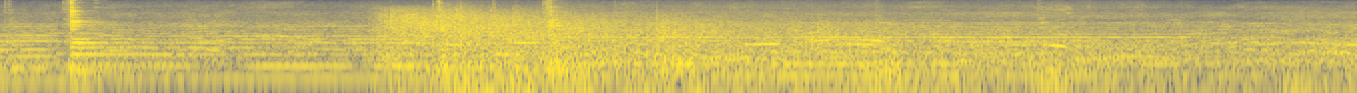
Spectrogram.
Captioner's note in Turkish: Gök gürültüsü efekti; Kalabalık bağrışma sesleri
